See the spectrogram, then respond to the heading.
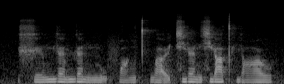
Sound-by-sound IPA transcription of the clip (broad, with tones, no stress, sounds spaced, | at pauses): x e˧˥ ɪ̯ m j ɛ˥˧ m ɥ ɛ˥˩ n n̪ ṵ˨˩ f ɑ˧˥ ŋ t̪ʰ w a̰˨˩ ɪ̯ t͡ɕ j ɛ˥˩ n ɕ j ä˥ t̪ʰ j ɑ˥ ʊ̯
